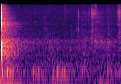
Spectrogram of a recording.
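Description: A single sharp hand clap at the start, dying away quickly in the room, then quiet room tone.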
